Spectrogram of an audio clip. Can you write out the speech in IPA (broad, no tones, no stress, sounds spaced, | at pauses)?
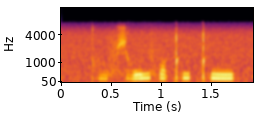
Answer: kʰ ɔ̤ f ʃ ɔ̤ w i f ɔ ǃʰ i ǃʰ ĩ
